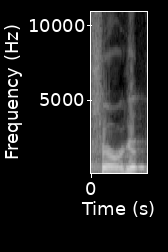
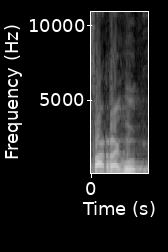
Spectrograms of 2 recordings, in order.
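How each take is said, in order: First: The name is said with an American pronunciation. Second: The name is said with a Catalan pronunciation. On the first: This is how it is said in Washington. "they pronounce it Farragut back in Washington" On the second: This follows the name's Catalan origin. "it's a Catalan name"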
